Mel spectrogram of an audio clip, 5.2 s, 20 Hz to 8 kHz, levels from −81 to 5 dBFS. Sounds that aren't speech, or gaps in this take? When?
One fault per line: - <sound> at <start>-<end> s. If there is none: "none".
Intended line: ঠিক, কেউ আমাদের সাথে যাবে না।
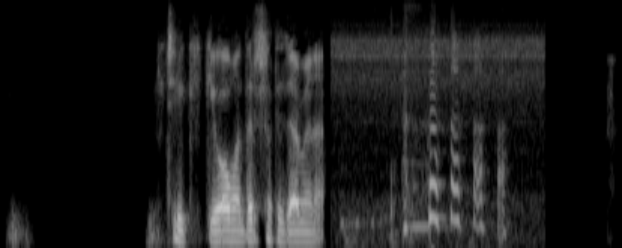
- laugh at 2.8-4.4 s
